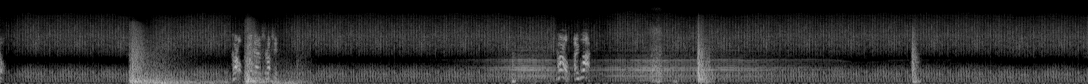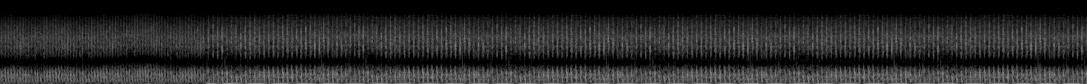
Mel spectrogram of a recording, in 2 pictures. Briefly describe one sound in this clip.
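A helicopter's rotor whirs steadily.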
